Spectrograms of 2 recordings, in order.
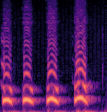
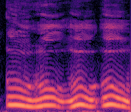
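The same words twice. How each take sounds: First: The ooh noises sound like a monkey. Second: The ooh noises do not sound monkey-like. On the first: The speaker calls it right. "There we go" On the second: The speaker calls it wrong. "that didn't sound like a monkey"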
